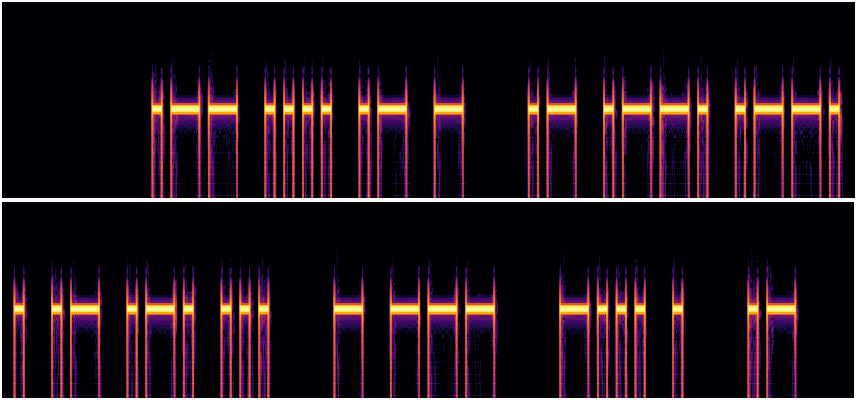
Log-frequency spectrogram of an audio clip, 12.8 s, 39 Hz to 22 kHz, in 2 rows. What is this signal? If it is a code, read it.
Morse code, heard as a keyed tone, about 17 wpm, 700 Hz. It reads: WHAT APPEARS TO BE A
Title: Sets of 5 Words Encore2 17wpm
